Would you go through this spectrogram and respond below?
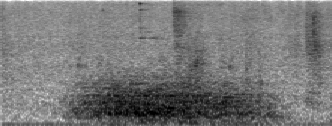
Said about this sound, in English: Let me get up and shut my door real quick.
